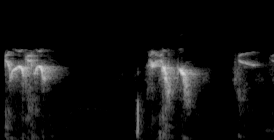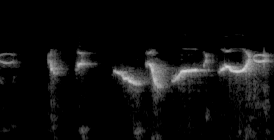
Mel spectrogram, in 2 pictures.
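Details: Oriental magpie-robin song used to goad rival birds into answering: sweet whistled notes with rising and falling slurs, separated by short silences, ending in a run of quick varied phrases.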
